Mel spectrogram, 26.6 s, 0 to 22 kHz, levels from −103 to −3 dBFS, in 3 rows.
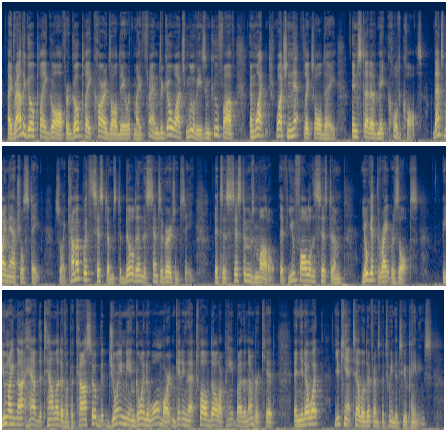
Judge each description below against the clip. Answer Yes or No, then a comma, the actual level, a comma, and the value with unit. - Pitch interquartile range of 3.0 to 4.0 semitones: No, wide, 5.4 semitones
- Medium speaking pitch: Yes, medium, 150 Hz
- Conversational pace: No, fast, 230 wpm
